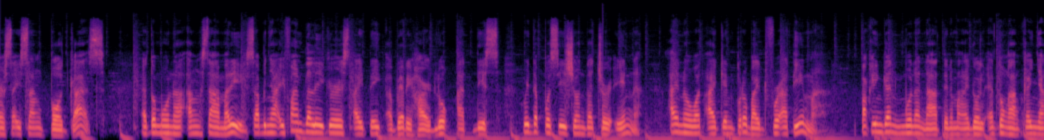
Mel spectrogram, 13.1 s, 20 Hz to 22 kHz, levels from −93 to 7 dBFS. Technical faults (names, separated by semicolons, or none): block of digital silence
